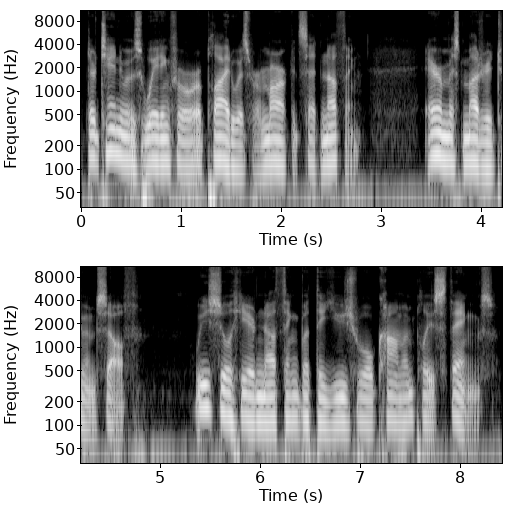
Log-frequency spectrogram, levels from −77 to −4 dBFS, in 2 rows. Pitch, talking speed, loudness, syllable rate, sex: 120 Hz, 180 wpm, -18 LUFS, 5.8 syllables/s, male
